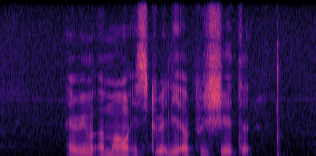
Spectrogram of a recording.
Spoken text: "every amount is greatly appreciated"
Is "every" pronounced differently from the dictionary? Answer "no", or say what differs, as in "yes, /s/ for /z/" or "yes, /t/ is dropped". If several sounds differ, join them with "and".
yes, /v/ is dropped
